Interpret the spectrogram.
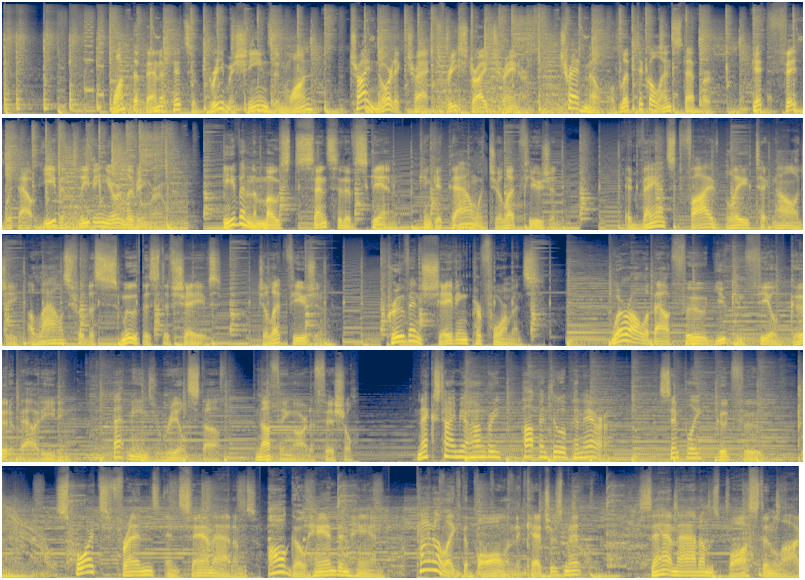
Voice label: Commercial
